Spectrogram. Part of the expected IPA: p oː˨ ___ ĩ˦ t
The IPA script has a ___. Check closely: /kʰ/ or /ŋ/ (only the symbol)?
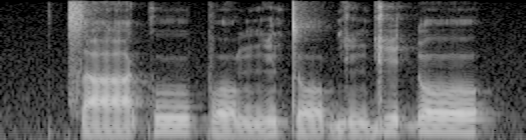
ŋ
